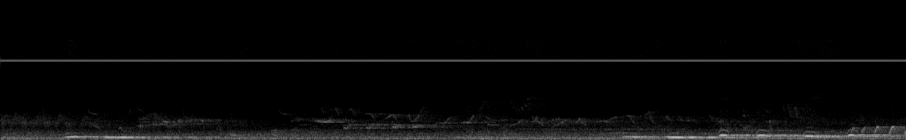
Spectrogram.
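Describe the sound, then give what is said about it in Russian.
A male common cuckoo gives its two-note cuckoo call, once early and again later, over a steady chorus of small birds chirping and a low insect buzz. “Все время слышны кукушки. Иногда их можно услышать даже ночью. Это кукуют самцы.”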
